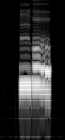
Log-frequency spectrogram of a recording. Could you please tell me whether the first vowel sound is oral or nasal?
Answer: oral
